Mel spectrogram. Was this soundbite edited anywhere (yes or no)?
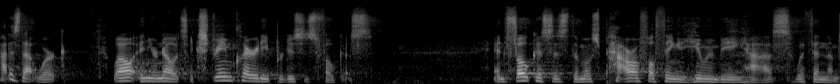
no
